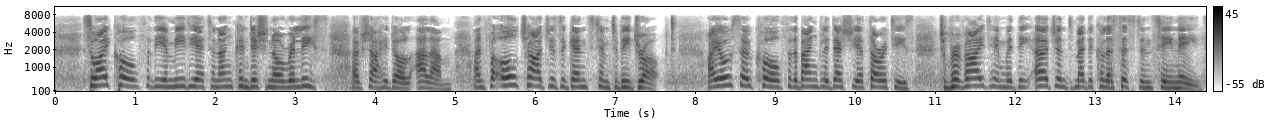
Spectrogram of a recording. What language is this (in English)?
English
